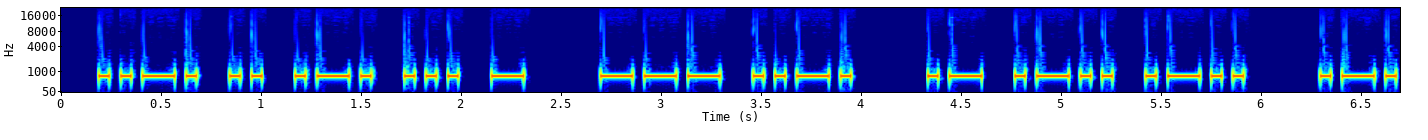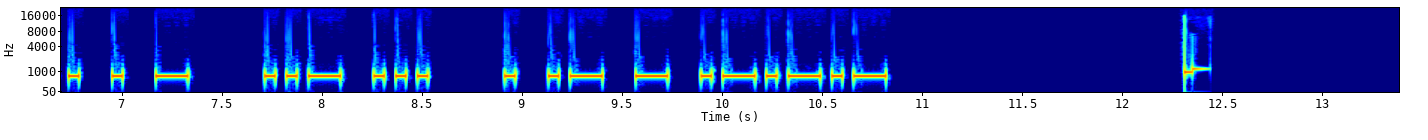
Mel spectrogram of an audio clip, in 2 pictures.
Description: Morse code, heard as a keyed tone, about 22 wpm, 700 Hz. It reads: FIRST OF ALL LET US EAT.
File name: practice / 22wpm / Sentences with 3-Word Phrases - 22wpm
